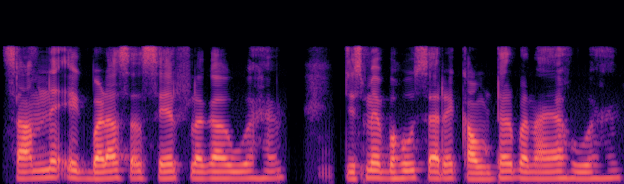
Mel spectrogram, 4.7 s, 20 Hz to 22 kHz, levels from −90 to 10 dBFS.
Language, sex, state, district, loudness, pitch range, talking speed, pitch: Hindi, male, Jharkhand, Palamu, -19 LUFS, 145-155 Hz, 190 wpm, 150 Hz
